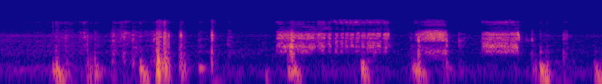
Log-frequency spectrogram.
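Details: Barn owl owlets giving harsh, breathy hissing screeches in three bursts of about half a second to one second each, mixed with low thumps and rustling.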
